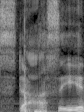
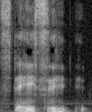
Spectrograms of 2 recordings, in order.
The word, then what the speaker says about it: Stassi: Can I just say how much I hate that her name is Stassi and not Stacy? – How would you pronounce S-T-A-S-S-I? It's short for Nastasia. Ugh.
